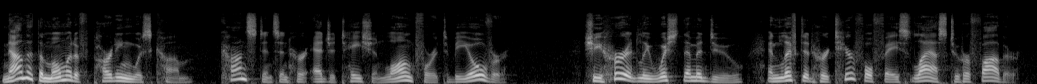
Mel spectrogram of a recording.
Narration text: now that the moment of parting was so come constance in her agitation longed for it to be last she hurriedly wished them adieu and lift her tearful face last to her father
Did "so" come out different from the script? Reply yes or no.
yes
